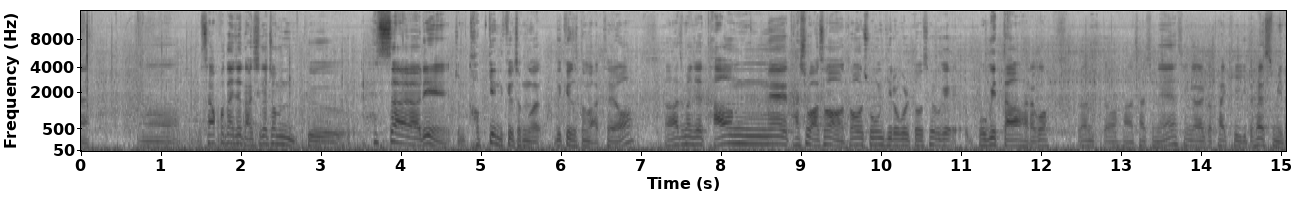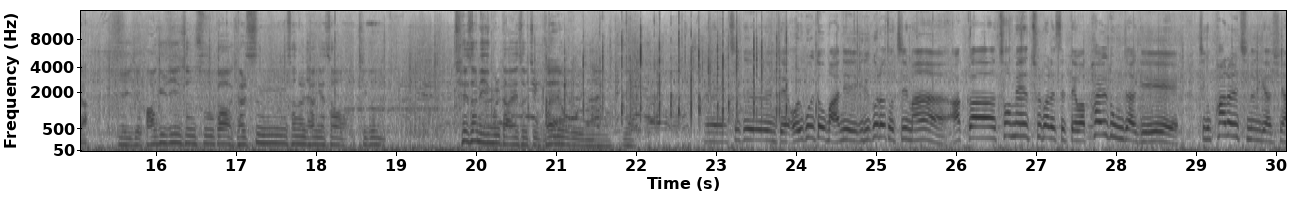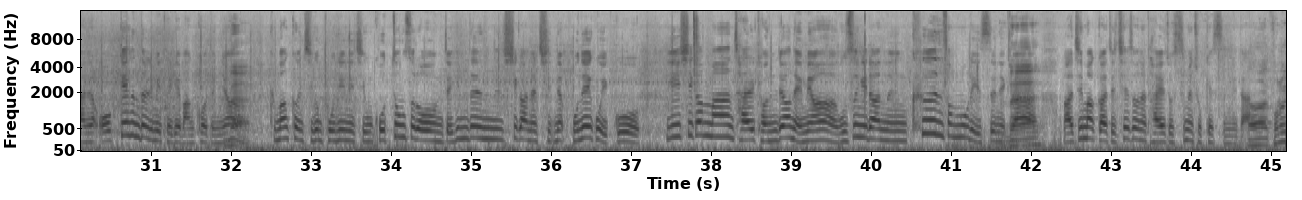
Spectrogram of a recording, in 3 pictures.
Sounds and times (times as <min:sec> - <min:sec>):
Outside, urban or manmade: 0:00.0 - 0:45.1
Run: 0:11.6 - 0:25.4.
